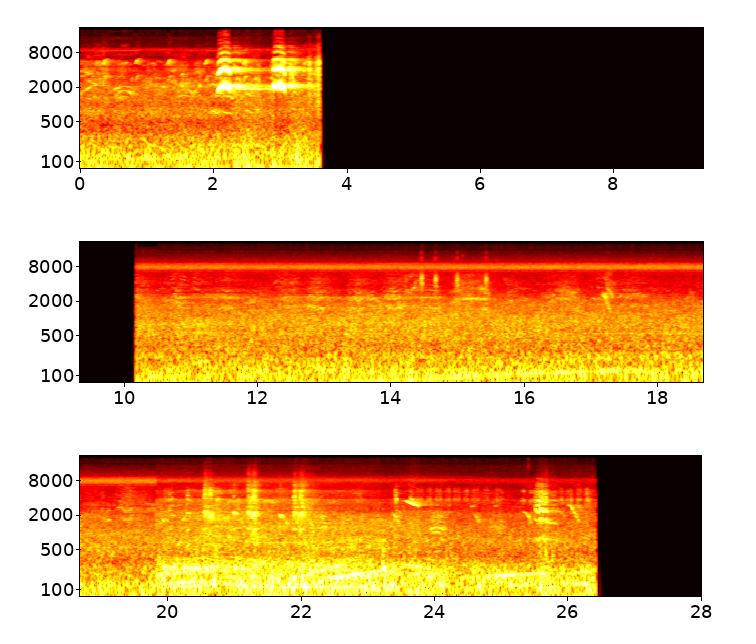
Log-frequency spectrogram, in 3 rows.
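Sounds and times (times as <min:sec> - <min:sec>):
birds calling: 0:00.0 - 0:03.6, 0:10.2 - 0:26.4.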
